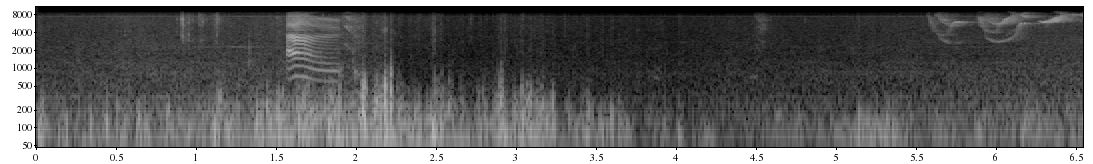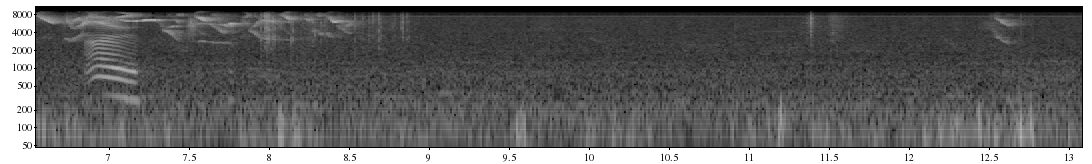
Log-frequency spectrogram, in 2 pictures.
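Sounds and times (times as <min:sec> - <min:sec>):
birds singing: 0:05.6 - 0:08.7.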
